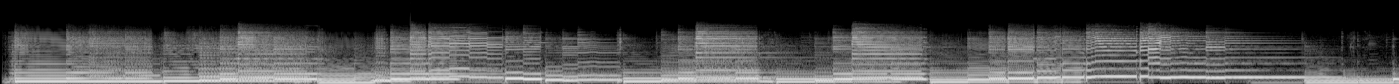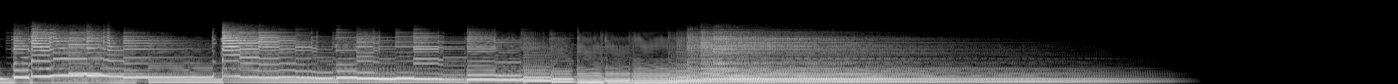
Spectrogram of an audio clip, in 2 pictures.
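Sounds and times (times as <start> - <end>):
Fender Tone Master Twin Reverb guitar amplifier at full volume with vibrato: 0.0 - 26.0.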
